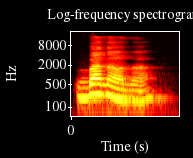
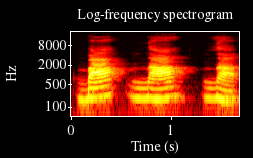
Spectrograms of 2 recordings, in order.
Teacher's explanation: A gente não percebe, mas a gente fala pelo nariz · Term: nasalizar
